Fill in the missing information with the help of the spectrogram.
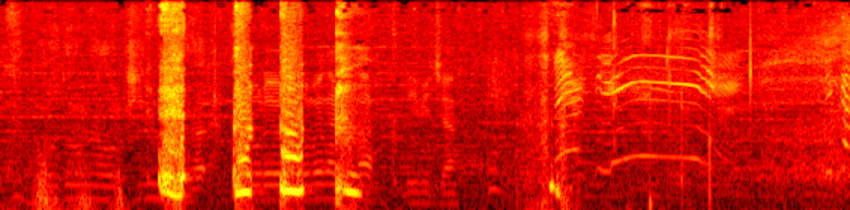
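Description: Four loud, harsh coughs and throat-clearing bursts come in quick succession, close to the mic, followed by quieter vocal sounds and a brief sliding tone.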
